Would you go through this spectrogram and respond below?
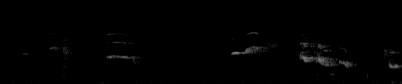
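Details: Shiba Inu, the older firstborn female who has made odd sounds since puppyhood, talking to her mother indoors: high whistled whines that glide up and down, in short bursts with pauses between them.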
